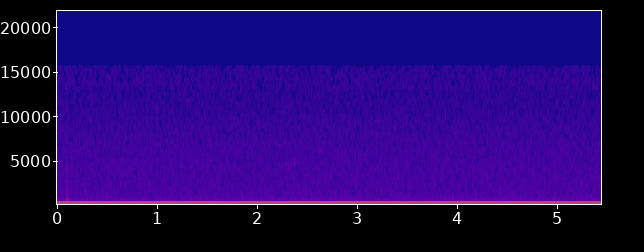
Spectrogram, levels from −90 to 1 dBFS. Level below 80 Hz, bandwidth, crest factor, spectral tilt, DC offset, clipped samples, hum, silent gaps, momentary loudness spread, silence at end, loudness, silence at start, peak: -72 dBFS; 16 kHz; 10 dB; -5.5 dB/octave; 1%; under 0.1%; 50 Hz at -55 dBFS; none; 1 LU; 0 s; -54 LUFS; 0 s; -36 dBFS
